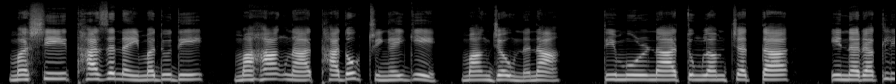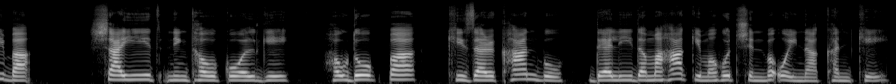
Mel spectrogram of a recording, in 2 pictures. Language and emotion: Manipuri, neutral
